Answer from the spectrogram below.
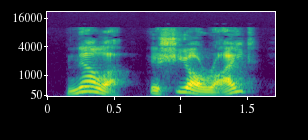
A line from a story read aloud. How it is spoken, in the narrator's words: Ned cried as he half roused from the surgery table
